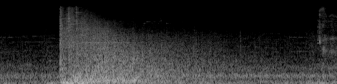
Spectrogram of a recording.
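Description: A single heavy blast of gunfire in XCOM 2: War of the Chosen, a sharp loud onset followed by a long rumbling decay, with another burst starting at the very end.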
